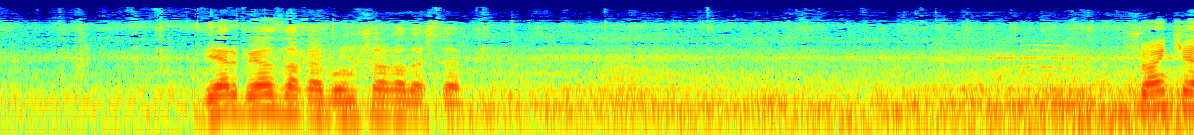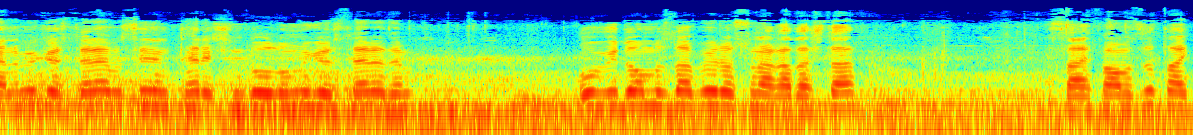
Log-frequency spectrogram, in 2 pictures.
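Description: Pigeons coo softly.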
